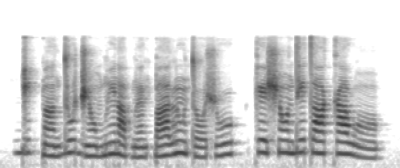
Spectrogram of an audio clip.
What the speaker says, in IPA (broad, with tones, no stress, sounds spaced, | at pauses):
ɡ i˧ k͡p ã˨ d u˧ d͡ʒ ɔ̃˨ b ĩ˧ ɾ a˨ b ɛ̃˨ k͡p a˨˦ l ũ˦˨ t o˨ ʃ u˨˦ | k e˦ ʃ ɔ̃˦ d i˦ t a˦ k a˧ w ɔ̃˨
